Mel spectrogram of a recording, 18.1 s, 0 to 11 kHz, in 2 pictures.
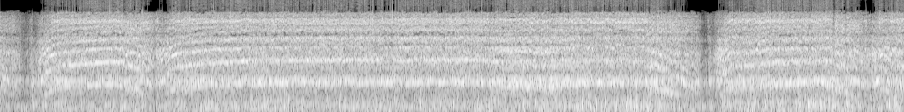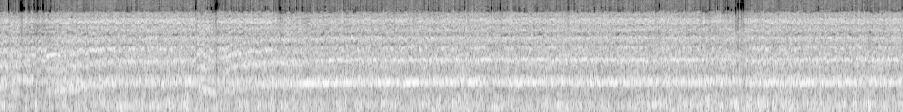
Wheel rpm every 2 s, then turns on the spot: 110, 210, 230, 90, 150, 190, 220, 230, 230.
none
